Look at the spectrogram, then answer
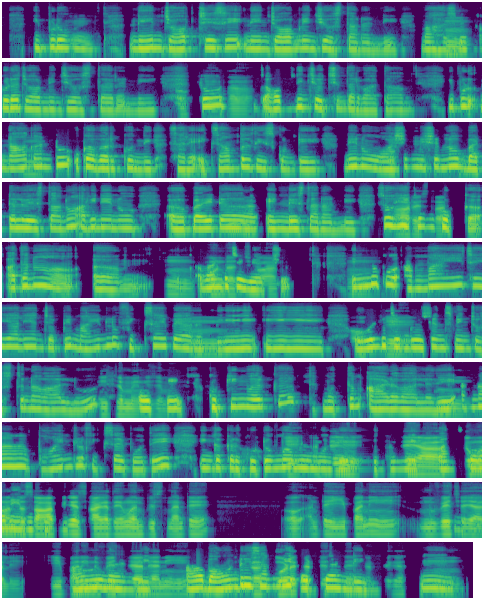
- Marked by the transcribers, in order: in English: "జాబ్"; in English: "జాబ్"; in English: "హస్బెండ్"; in English: "జాబ్"; in English: "సో, జాబ్"; in English: "వర్క్"; in English: "ఎగ్జాంపుల్"; in English: "వాషింగ్ మిషిన్‌లో"; in English: "సో, హీ కెన్"; other background noise; in English: "మైండ్‌లో ఫిక్స్"; in English: "ఓల్డ్ జనరేషన్స్"; in English: "కుకింగ్"; in English: "పాయింట్‌లో ఫిక్స్"; distorted speech; in English: "కరెక్ట్‌గా"
- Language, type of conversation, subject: Telugu, podcast, పనులను పంచుకోవడంలో కుటుంబ సభ్యుల పాత్ర ఏమిటి?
